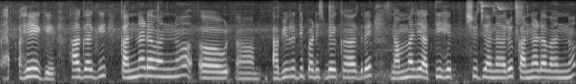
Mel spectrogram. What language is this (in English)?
Kannada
